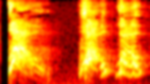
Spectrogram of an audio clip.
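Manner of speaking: high shocked whoas tapering off; startled whoa. Real, not acted. Reacting to harsh dad.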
